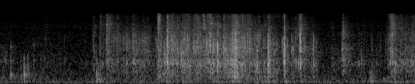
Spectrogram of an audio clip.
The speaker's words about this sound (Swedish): Vi ska bläddra fram till Efesiebrevet.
